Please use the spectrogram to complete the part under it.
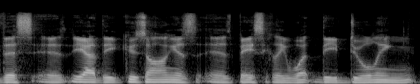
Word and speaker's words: guzheng: I believe it's pronounced Guzong.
